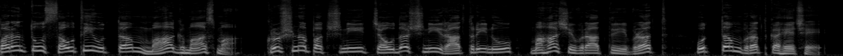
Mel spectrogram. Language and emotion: Gujarati, neutral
